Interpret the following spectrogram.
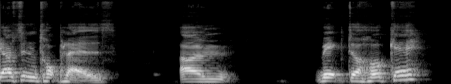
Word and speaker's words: Roque: Victor Roque. It's not Roque. The R is pronounced as a H in Brazil.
